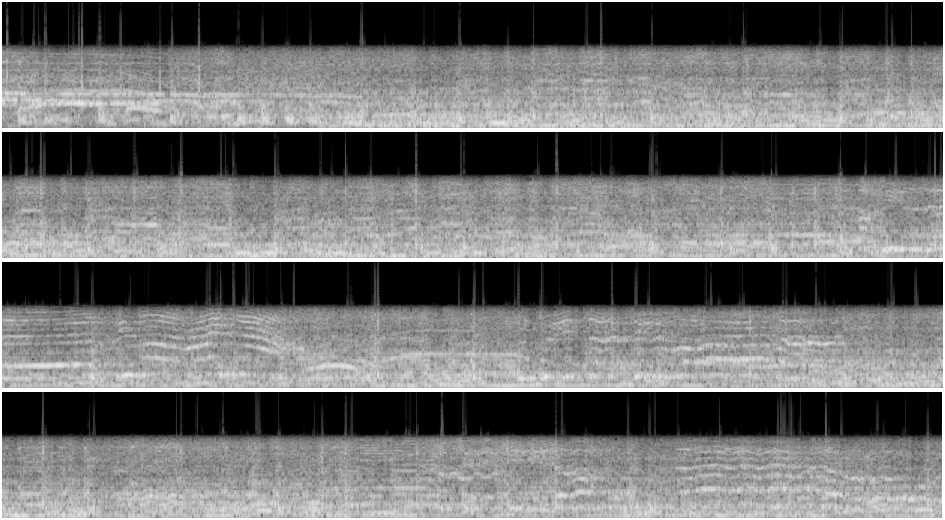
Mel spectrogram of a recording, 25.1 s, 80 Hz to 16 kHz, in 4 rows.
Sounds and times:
Music: 0:00.0 - 0:25.0.

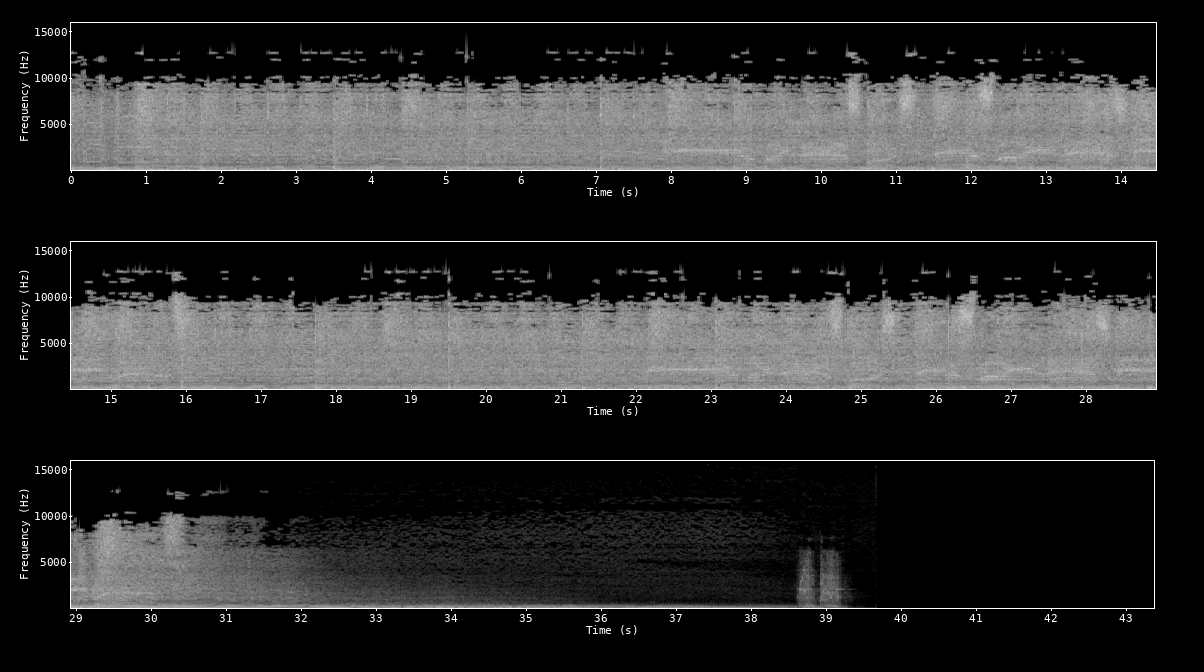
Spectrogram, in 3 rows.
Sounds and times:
Music: 0:00.0 - 0:39.6.

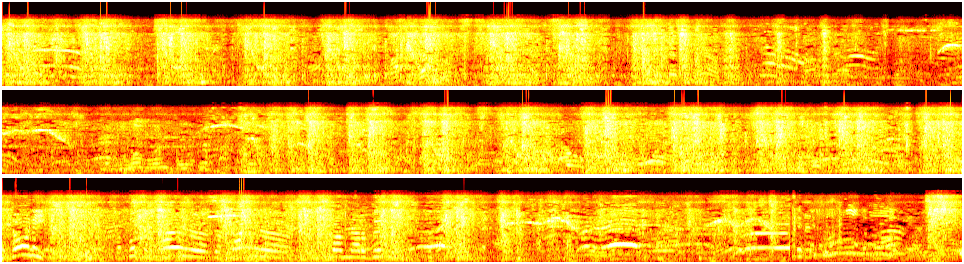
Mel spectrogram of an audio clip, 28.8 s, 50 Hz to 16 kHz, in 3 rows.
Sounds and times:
Skidding: 0:00.0 - 0:27.3
Speech: 0:17.6 - 0:23.8.

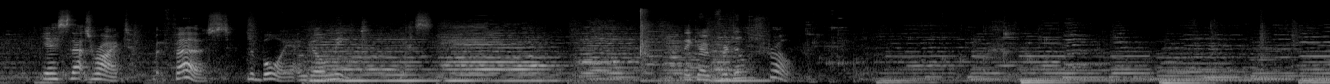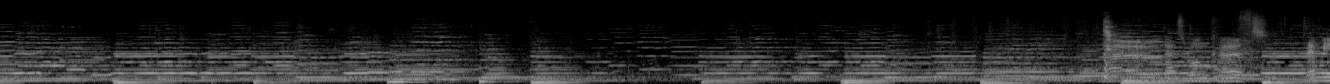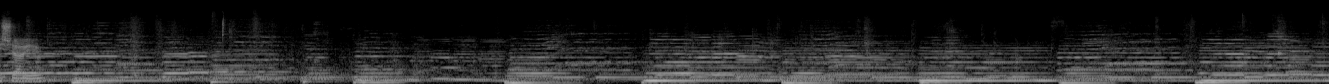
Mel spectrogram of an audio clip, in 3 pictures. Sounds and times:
Speech: 0:00.4 - 0:03.6, 0:06.8 - 0:08.0.

